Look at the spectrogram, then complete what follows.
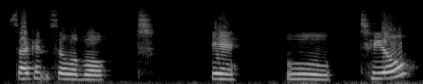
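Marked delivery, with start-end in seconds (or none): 1.4-4.2 "t, i, l" as isolated short sounds, then "till" whole; sounded out. Shown as a demonstration. Teacher tapping along with pupils on the second syllable, sounded out. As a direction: tap out "t, i, l" one by one, then blend to "till". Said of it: "Tap 'em out with me".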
